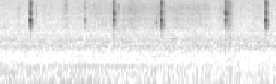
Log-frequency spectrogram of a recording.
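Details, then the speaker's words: Very quiet, sharp flasher relay ticks roughly every half second over low engine hum, with a new adjustable turn-signal relay set to centre after LED install; barely audible clicking before adjustment. "let's see if it clicks or how fast it clicks let's see what it does sound like it's barely clicking"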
